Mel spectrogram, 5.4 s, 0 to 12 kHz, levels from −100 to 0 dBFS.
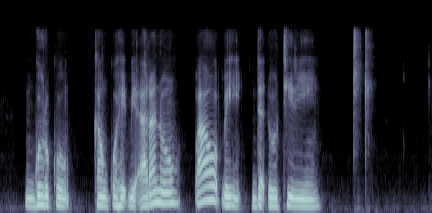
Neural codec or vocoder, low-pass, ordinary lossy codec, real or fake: codec, 16 kHz, 4.8 kbps, FACodec; 7.2 kHz; Opus, 64 kbps; fake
